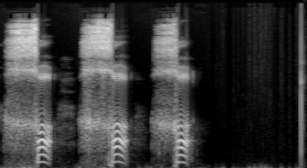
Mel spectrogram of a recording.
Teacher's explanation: Ngalir. Kalau huruf kha dia ada nafas keluar, makanya ada kresek-kreseknya.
